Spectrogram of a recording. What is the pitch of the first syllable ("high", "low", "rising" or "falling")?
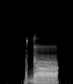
low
